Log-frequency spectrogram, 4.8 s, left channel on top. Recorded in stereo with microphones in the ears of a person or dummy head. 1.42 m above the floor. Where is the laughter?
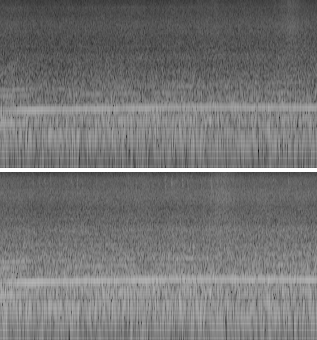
I don't hear laughter.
